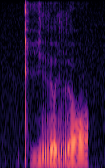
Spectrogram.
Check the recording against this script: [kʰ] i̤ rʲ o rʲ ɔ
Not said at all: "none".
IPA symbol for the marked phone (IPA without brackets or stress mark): kʰ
